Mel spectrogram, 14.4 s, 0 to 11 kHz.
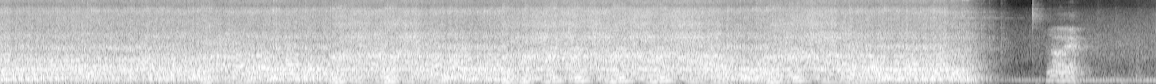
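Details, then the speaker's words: Vintage Montgomery Wards Featherlite 10-inch two-stroke chainsaw, believed late 60s or early 70s, running after adjustment; high buzzy wail rising and falling with throttle, then cuts off cleanly; revs freely, chain oiling, normal running. "no telling how old it is but man it runs runs good sounds good"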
